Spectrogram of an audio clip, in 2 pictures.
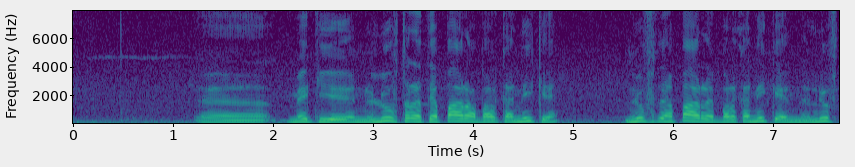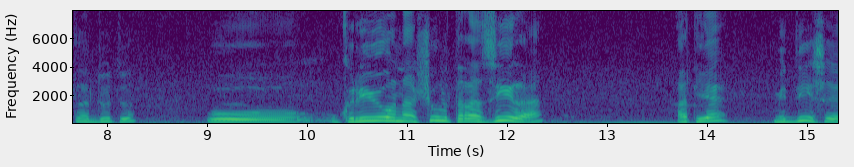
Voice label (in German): hoerprobe albanisch, Albanisch; Informationsseite zu den Albanisch-Sprachkursen bei SprachKult Jena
